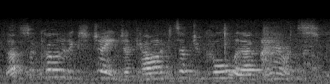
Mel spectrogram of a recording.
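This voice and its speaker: A woman's voice: high-pitched, animated, a little fast, crowd noise. A woman playing an officious, rule-bound telephone operator in a live sci-fi radio play. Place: live convention performance, recorded from the room. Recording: echoey, distant, very noisy room recording.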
